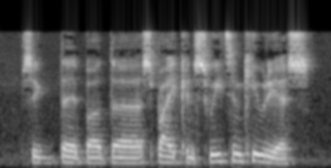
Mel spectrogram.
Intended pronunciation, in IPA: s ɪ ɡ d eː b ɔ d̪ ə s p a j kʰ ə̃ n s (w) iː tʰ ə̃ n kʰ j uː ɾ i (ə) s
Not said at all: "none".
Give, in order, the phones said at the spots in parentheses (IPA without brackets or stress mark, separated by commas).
w, ə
